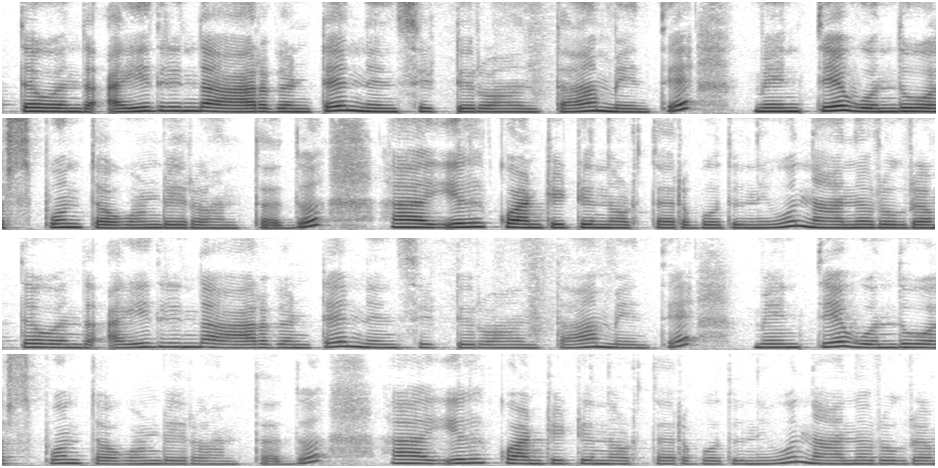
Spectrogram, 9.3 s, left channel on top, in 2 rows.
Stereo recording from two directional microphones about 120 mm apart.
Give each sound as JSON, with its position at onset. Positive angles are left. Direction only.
{"t": 0.1, "sound": "a woman's voice", "side_deg": 50}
